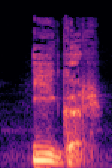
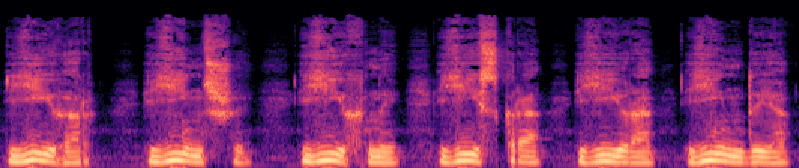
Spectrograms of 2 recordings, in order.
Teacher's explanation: перед галосным гукам «і», калі ён пад націскам, у нас развіваецца прыстаўны «й» альбо «йот» · Shown in: second take · Term: мяккі старт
